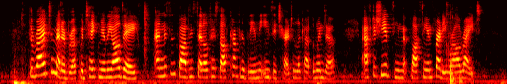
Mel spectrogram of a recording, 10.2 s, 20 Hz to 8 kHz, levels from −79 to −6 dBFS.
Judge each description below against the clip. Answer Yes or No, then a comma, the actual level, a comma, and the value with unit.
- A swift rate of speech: Yes, fast, 220 wpm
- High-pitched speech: Yes, very high, 265 Hz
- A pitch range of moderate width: Yes, average, 3.6 semitones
